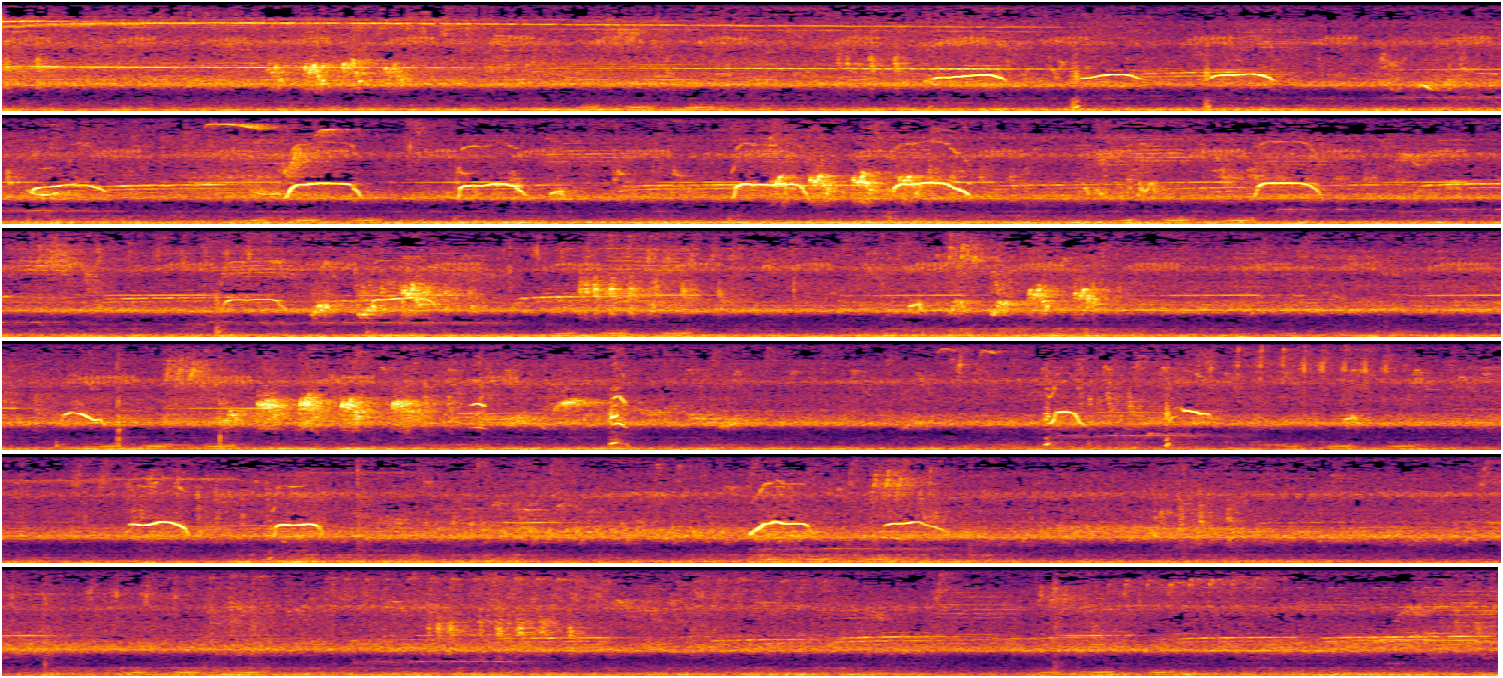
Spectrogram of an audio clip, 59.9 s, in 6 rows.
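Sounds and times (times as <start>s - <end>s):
high bird chirps: 0.0s - 24.8s, 29.4s - 34.8s, 40.7s - 43.9s
high-pitched hum: 0.0s - 48.9s, 49.6s - 59.9s.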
